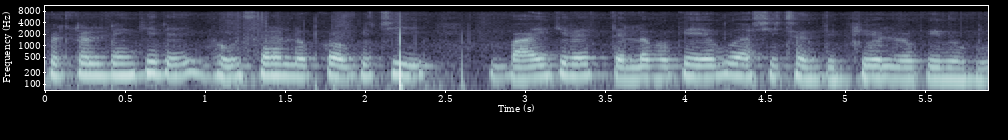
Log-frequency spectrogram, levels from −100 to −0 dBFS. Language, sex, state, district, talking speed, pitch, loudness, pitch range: Odia, male, Odisha, Nuapada, 140 wpm, 160 Hz, -25 LUFS, 145-170 Hz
